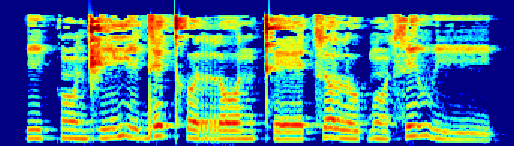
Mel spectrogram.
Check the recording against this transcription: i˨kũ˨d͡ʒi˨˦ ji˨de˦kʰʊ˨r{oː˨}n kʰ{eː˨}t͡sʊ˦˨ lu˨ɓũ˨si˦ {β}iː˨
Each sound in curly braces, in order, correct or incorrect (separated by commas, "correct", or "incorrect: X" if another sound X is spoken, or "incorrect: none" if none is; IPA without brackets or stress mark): correct, correct, correct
